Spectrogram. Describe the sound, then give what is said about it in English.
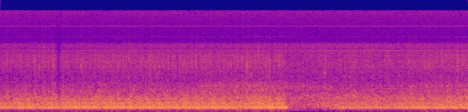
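A loud, steady engine rumble of trucks, buses and cars carrying migrant laborers toward the southern states in November, with a deep droning hum that briefly drops away partway through before the traffic noise picks back up. “Now it is November, the last of the laborers, in trucks, buses, and cars, approach the southern states to start the cycle all over again.”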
